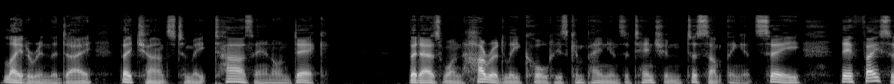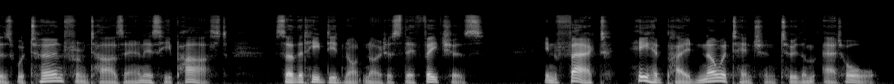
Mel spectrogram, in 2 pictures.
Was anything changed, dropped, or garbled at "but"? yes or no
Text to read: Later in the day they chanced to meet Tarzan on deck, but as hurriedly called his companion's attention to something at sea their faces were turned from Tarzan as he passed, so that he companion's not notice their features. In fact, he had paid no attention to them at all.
no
